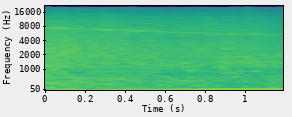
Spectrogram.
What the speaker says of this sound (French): Là, j'attends que le camion passe.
